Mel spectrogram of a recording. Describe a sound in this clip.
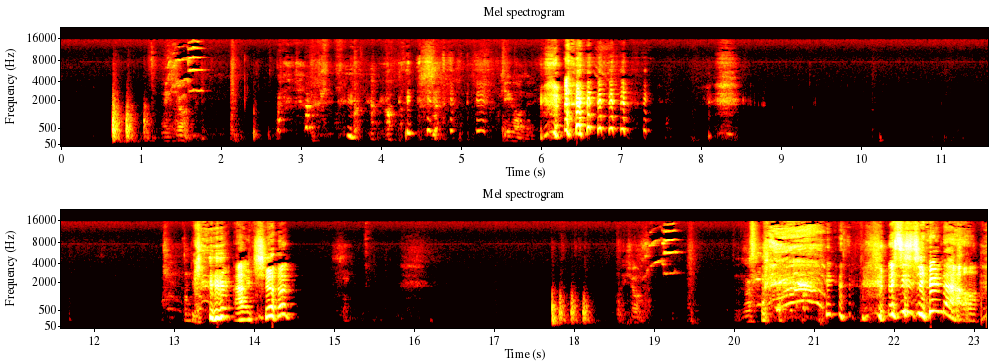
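A young man laughs and talks close by.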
